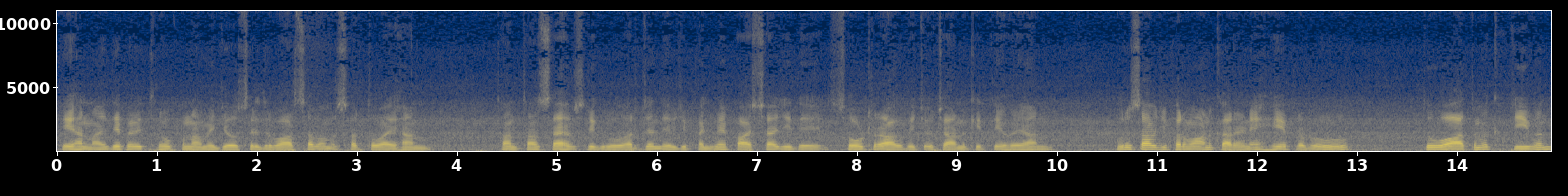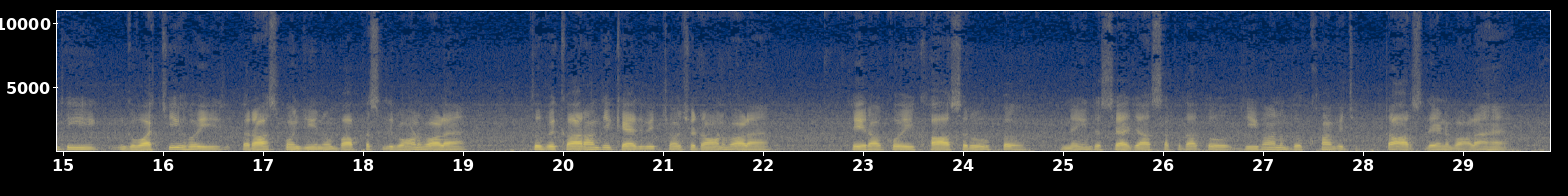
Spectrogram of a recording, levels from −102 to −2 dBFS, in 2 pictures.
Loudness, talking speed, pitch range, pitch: -25 LUFS, 160 wpm, 115-130 Hz, 120 Hz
